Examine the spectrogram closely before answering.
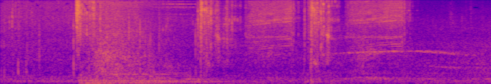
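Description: A grappling line whooshes and snaps taut.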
